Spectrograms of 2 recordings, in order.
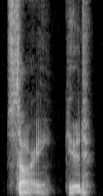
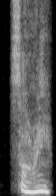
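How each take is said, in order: First: A lower, clipped captain's apology; gruff captain's sorry. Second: Much higher, loud, choked-up apology; tearful girl's sorry. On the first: Captain apologising to the kid, lower voice. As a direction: apologise briskly, voice dropped lower. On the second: Sobbing sister apologising to Shane, high and tearful. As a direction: blurt the sorry through tears. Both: A narrator's reading.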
